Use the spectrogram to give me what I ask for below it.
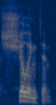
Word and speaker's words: Kylington: Oliver Shillington's name is spelled Kylington. How in the world is that Shillington?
